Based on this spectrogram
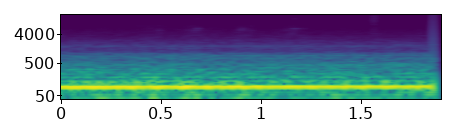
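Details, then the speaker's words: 1970 Porsche 911T flat-six, pulling hard onto a main road after a fuel pump fix: deep, even rumble with no knocks, misses or hesitation. Normal engine under load. "Oh yeah, this thing rips pretty good."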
